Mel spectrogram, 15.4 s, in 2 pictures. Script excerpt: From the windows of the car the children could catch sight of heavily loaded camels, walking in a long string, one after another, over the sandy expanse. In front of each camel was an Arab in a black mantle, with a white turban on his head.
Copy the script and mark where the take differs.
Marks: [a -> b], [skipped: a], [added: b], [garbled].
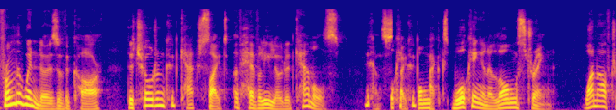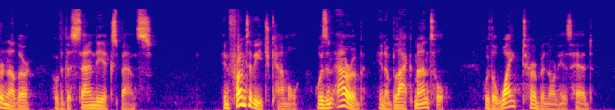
From the windows of the car the children could catch sight of heavily loaded camels, [garbled] walking in a long string, one after another, over the sandy expanse. In front of each camel was an Arab in a black mantle, with a white turban on his head.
